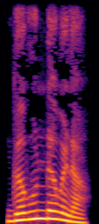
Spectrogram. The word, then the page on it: ಗವುಂಡವಳ: Kannada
